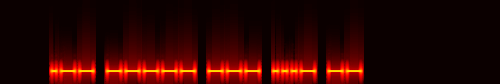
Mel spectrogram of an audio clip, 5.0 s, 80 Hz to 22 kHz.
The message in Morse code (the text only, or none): W0OVM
